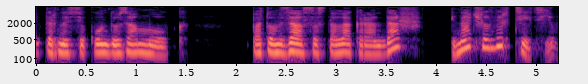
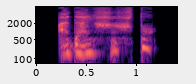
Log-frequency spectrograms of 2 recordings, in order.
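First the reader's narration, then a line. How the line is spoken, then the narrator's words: Whisper. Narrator (Russian): прошептала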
